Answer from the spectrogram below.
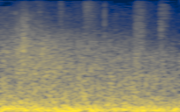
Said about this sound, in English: the core of the star collapses and the outer layers fall in on top of it and bounce outward in a tremendous explosion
